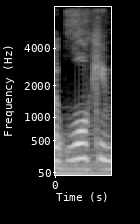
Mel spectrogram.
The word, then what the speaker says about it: Walking: Y no podía ser de otra manera de que tuviéramos un review de The Walking Dead, que hoy me han enseñado a pronunciarlo bien, que la L es muda, The Walking Dead, temporada 10, parte A, que nos hacen esto de las partes A y las partes B.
